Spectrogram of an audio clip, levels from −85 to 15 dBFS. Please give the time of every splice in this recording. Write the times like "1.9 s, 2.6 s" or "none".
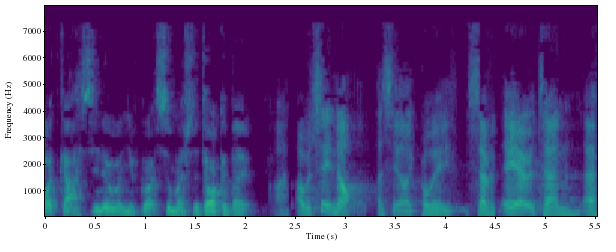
2.4 s, 4.5 s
